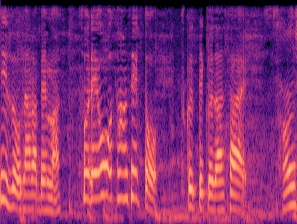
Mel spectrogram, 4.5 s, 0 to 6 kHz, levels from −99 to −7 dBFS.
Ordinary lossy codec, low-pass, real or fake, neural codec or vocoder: none; 5.4 kHz; fake; codec, 16 kHz, 8 kbps, FreqCodec, smaller model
